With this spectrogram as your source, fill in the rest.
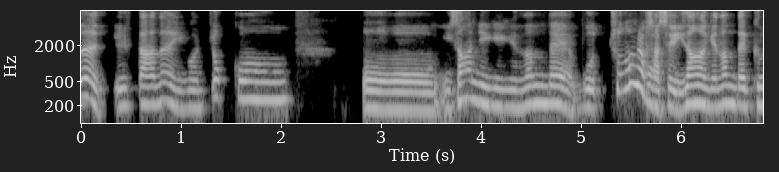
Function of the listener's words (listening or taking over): listening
